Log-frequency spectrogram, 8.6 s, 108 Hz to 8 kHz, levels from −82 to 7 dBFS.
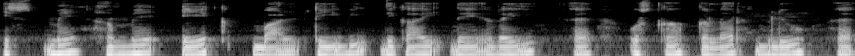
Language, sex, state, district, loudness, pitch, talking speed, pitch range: Hindi, male, Rajasthan, Jaipur, -14 LUFS, 115 Hz, 90 wpm, 110-125 Hz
